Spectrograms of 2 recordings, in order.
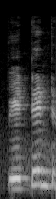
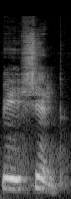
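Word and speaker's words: patient: तो यहां पे भी जब टी के बाद आई ई आए तब भी टी का उच्चारण श होगा जैसे ये है पेशेंट इसको हम क्या पढ़ेंगे पेशेंट पी ए टी के बाद क्या आ रहा है आई ई तो यहां पे भी श का उच्चारण होगा पेशेंट पेटेंट नहीं बोलेंगे पेशेंट उसी तरह से ये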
